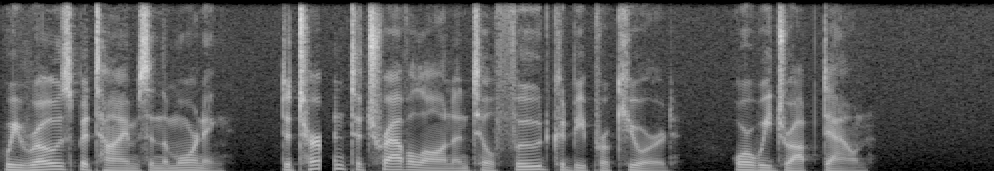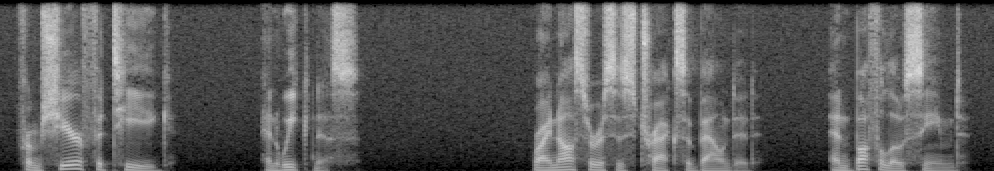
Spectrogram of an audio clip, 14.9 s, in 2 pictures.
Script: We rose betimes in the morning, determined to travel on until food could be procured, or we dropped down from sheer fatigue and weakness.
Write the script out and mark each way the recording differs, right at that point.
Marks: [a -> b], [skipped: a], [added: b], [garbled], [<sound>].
We rose betimes in the morning, determined [dropout] to travel on until food could be procured, or we dropped down from sheer fatigue and weakness. [added: Rhinoceros tracks abounded and buffalo seemed]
